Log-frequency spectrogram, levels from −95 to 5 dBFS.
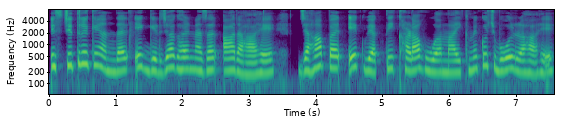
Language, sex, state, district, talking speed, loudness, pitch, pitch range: Hindi, female, Maharashtra, Sindhudurg, 180 wpm, -23 LUFS, 225 Hz, 205-260 Hz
